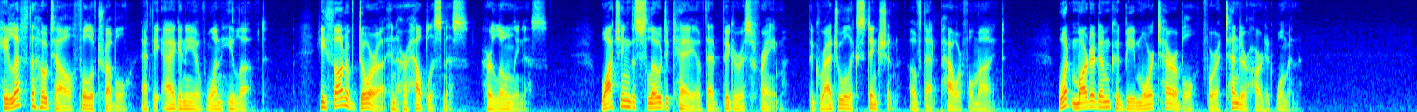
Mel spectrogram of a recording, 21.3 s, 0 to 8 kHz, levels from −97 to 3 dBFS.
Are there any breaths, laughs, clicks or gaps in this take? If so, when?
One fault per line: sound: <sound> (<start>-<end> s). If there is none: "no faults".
no faults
